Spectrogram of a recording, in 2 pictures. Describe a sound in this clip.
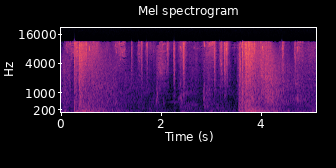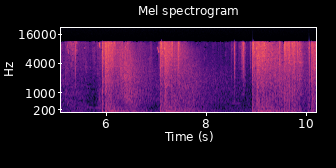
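Loud gunshots from a video game fire in bursts, with booming blasts.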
